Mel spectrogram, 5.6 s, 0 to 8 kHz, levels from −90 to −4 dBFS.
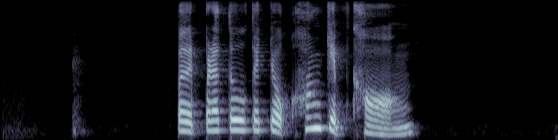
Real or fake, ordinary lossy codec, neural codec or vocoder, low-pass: real; none; none; none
